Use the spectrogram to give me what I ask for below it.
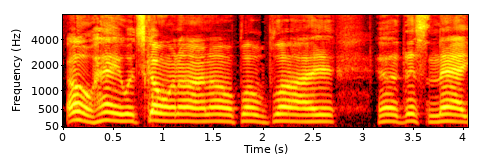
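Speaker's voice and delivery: breezy Southern hello, all good cheer; chatty carefree local at the desk; cheery Southerner. Retold or imitated. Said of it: "cheerful Southerner voiced".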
